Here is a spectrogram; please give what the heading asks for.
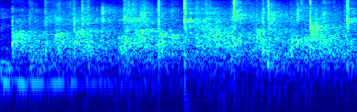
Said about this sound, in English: let's clap for God first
